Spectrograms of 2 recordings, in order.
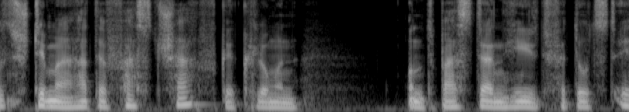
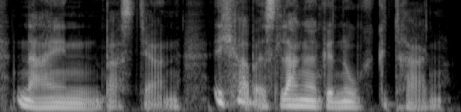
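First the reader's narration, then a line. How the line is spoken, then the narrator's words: Gentle, apologetic. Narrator (German): Atreo lächelte entschuldigend und wiederholte sanft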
